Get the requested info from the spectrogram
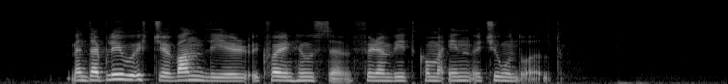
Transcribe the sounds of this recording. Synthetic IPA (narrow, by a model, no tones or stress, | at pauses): mʔɛnt̪æɹblɪʋʊɪht͡ʃəʋanlɪjəɹṵjkʰʋœnɦuːsə̰fɪɹanʋiːt̪kʰɔma̰ʔɪnːʊ̰jt͡ʃʰuːənd̪ə̰œ̰lt̪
